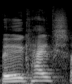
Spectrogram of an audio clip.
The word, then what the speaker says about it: Berghuis: going to be 84 Berghuis, I believe is how you pronounce it.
